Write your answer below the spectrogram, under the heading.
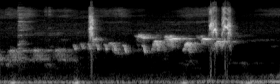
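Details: Crimson sunbird in full song for training caged birds: a fast, high, warbling twitter of sliding notes, broken by a couple of sharp clicks, with low background hum.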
